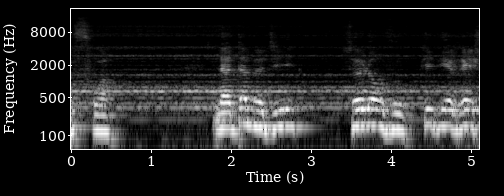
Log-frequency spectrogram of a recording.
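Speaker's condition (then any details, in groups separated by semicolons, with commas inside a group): Multiple sclerosis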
